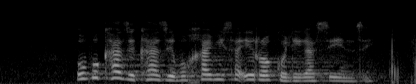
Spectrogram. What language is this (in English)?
South Ndebele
